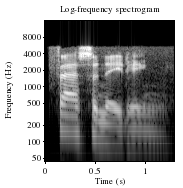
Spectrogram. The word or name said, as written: fascinating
